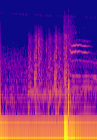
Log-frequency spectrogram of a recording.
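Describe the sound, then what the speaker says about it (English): A cat in the video game Snapshot lets out a couple of drawn-out, wavering meows close up, with a soft thump partway through and no talk. "This cat is making all sorts of noises here."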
